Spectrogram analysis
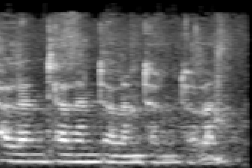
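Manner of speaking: a quiet, sinking chant that fades out; fading urge. Real, not acted. Reader urging the character, fading to a murmur.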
